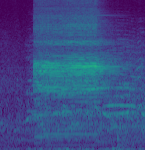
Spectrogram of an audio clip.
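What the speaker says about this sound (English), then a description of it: "there's the buzzer. Timeout's about over." A timeout buzzer at a high school boys basketball game sounds once, a loud, harsh tone lasting about a second against faint gym background.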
